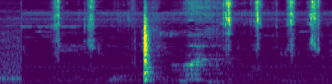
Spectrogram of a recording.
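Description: A single sharp click about a second in, amid otherwise quiet handling sounds.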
